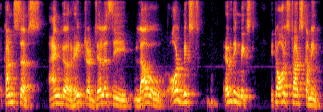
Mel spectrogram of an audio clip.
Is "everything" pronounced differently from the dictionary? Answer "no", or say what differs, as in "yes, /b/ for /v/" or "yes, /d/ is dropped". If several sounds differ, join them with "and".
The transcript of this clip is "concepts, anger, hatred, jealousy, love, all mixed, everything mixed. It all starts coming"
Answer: yes, /t/ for /θ/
